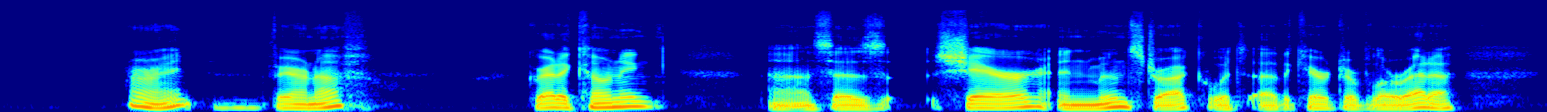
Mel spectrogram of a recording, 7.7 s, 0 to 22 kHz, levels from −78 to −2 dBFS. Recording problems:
none

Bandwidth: 15.5 kHz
